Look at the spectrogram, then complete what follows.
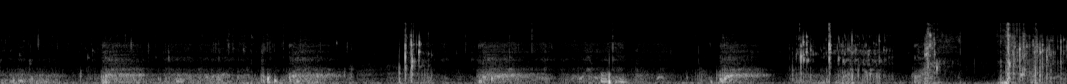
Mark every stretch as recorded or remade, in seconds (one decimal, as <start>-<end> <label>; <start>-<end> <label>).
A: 0.0-4.8 recorded; 4.8-7.6 remade; 7.6-8.9 recorded; 8.9-10.7 remade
